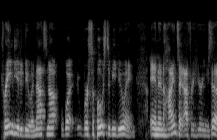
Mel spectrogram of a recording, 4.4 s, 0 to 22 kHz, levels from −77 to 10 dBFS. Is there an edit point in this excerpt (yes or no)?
yes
